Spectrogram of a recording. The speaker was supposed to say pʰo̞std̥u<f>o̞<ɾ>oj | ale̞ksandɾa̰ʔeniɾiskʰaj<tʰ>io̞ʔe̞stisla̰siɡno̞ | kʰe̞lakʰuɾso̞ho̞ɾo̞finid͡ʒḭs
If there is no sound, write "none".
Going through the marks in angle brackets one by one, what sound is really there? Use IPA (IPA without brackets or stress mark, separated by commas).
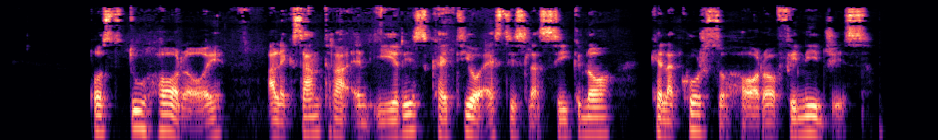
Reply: h, ɾ, tʰ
